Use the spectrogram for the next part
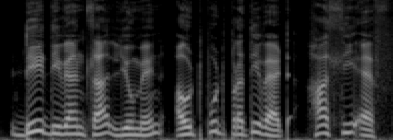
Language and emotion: Marathi, neutral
